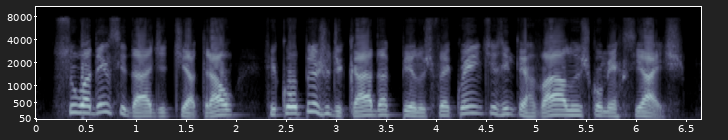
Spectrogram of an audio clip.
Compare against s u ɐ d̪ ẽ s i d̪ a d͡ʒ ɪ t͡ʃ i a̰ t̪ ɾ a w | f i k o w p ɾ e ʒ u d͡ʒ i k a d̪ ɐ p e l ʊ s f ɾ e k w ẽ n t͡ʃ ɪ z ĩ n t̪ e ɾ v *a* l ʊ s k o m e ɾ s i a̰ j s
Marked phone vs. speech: correct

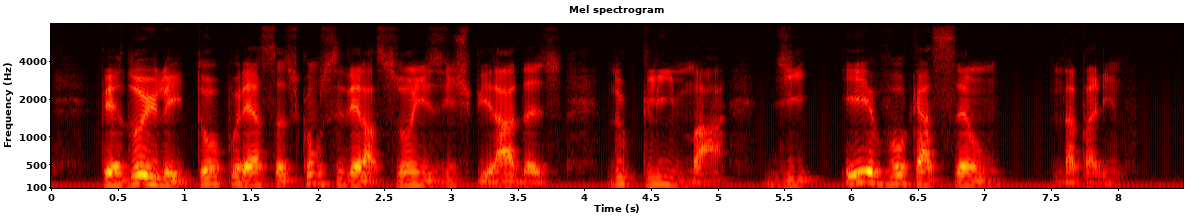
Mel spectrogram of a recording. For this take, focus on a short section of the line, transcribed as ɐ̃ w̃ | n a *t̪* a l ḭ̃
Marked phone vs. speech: correct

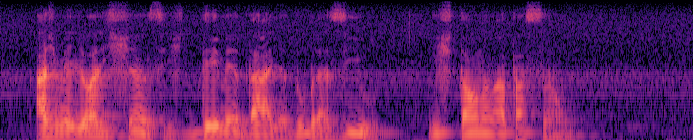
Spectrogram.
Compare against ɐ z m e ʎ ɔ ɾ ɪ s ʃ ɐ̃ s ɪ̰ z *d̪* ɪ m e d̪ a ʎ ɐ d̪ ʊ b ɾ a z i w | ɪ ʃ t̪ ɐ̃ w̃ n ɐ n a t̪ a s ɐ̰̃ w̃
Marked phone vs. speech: correct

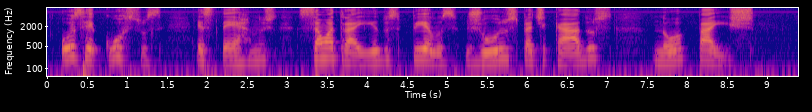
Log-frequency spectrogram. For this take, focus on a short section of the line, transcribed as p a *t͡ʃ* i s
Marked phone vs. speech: incorrect: none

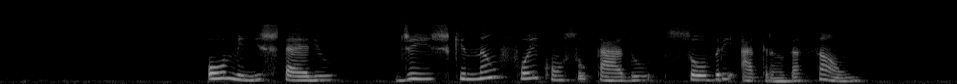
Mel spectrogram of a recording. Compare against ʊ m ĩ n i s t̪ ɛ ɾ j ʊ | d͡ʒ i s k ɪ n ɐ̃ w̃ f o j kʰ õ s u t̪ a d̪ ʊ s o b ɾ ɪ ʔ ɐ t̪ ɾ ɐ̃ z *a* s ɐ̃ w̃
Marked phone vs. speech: correct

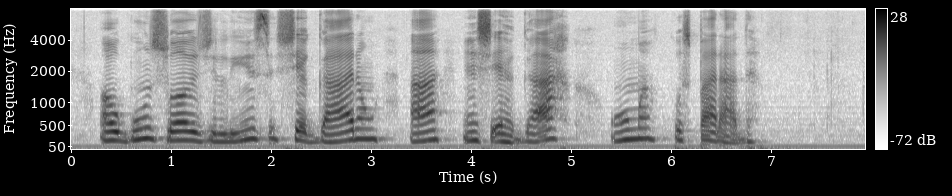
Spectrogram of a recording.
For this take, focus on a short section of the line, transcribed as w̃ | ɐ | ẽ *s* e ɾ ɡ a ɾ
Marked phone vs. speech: incorrect: ʃ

